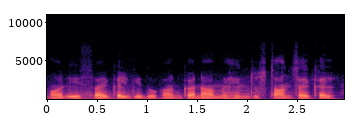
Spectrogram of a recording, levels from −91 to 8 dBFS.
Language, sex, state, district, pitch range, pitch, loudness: Hindi, male, Jharkhand, Ranchi, 95-100 Hz, 95 Hz, -19 LUFS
